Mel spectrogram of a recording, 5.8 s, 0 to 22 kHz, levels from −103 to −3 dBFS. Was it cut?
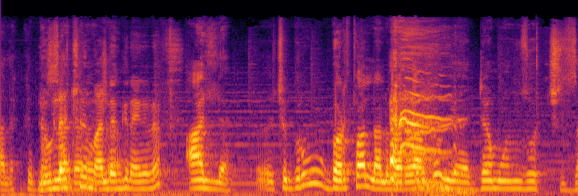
yes; 1 cut; at 4.3 s

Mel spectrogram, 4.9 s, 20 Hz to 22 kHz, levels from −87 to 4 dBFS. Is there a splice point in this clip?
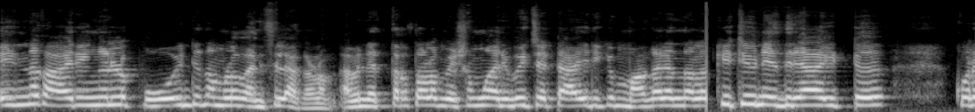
yes; 1 cut; at 3.5 s

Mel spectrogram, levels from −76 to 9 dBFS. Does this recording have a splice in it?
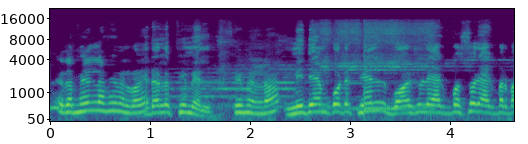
no; 0 cuts

